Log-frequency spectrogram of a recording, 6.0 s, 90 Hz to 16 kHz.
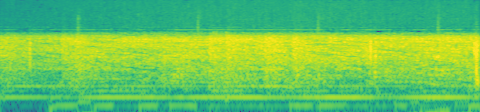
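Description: Steady radio static hiss with a low hum on the Apollo 14 air-to-ground voice channel, with no one transmitting.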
